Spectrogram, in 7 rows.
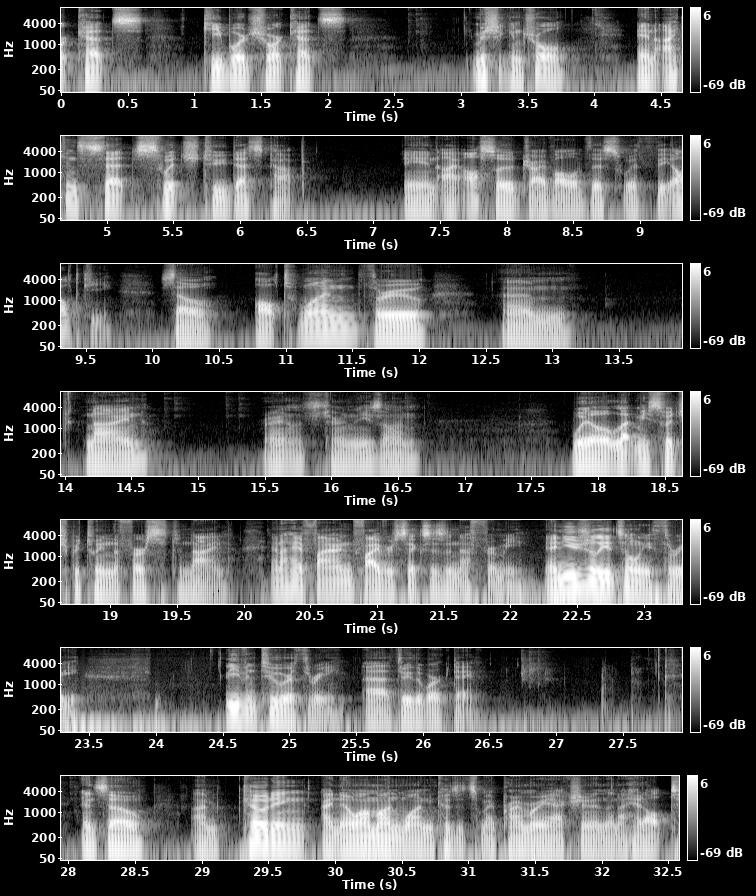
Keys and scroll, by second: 31.7 alt+2.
